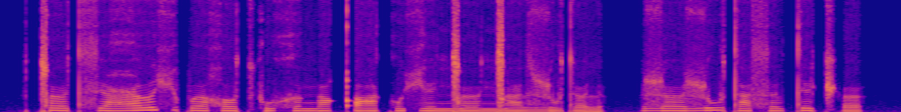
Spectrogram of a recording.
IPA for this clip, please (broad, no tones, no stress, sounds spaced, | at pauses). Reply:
ǀ œː t s e ʕ əː ç œ p əː χ o t͡sʼ u x ə ŋ əː qʼ a k o ç e ŋ͡ǀ œː ŋ͡ǀ aː l ɮ u t œ l | ɮ œː ɮ u t a s ə l t e t͡ʃʼ œ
